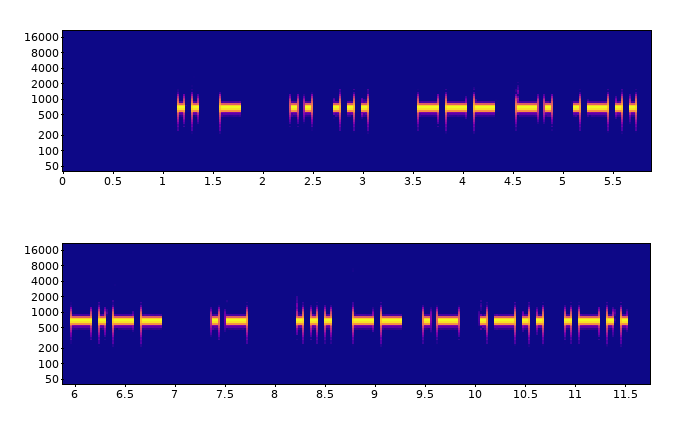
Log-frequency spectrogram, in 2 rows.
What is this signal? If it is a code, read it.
Morse code, heard as a keyed tone, about 17 wpm, 700 Hz. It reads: IT IS ONLY A SMALL
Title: Sentences from Top 1000 Words - Review Part 5 - 17wpm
